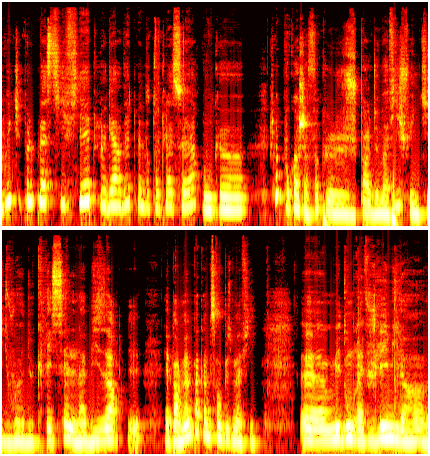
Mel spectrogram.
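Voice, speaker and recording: Low husky woman chatting casually. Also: mellow. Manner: chatty, lots of filler words and restarts. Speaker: budget vlogger. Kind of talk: casual vlog chat.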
